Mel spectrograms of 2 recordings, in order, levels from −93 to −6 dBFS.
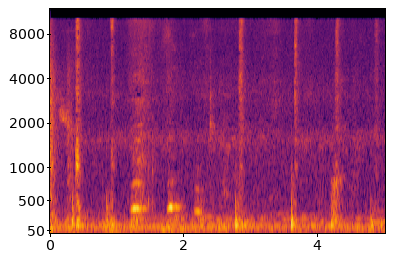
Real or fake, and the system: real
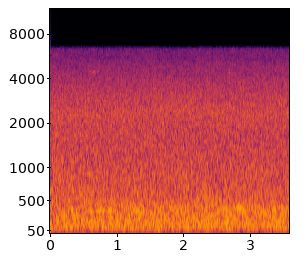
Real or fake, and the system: real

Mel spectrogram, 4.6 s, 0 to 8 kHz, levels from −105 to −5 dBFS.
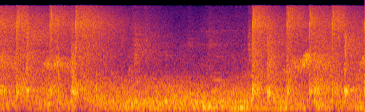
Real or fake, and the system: real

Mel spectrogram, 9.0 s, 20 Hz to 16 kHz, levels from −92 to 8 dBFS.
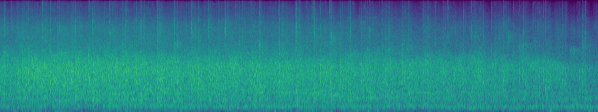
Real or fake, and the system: real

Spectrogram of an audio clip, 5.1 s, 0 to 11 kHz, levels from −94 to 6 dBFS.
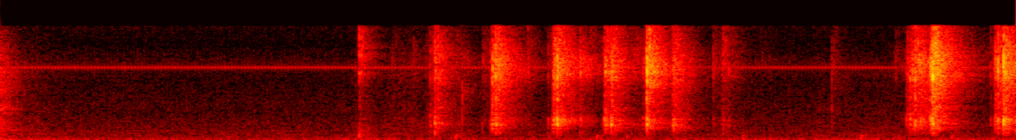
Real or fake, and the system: real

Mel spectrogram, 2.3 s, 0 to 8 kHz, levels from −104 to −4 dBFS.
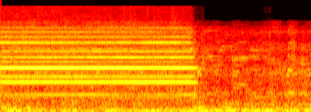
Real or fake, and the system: real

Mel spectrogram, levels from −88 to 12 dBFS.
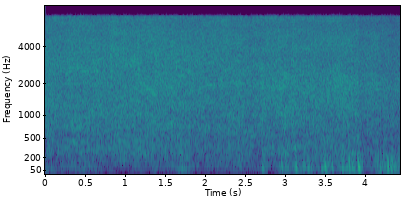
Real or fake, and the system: fake, codec, SNAC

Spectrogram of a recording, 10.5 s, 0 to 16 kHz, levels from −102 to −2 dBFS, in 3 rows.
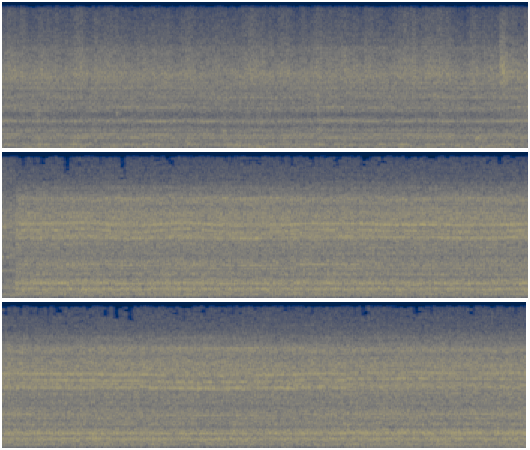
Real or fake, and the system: real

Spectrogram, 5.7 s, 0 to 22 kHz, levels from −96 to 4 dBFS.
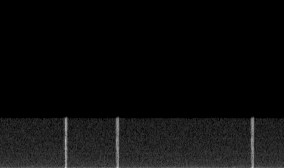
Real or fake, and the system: real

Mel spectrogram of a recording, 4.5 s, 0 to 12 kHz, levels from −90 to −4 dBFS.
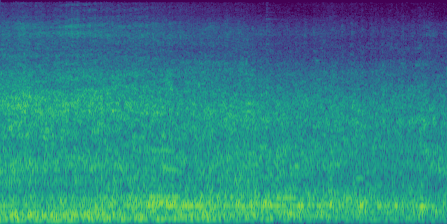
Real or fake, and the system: real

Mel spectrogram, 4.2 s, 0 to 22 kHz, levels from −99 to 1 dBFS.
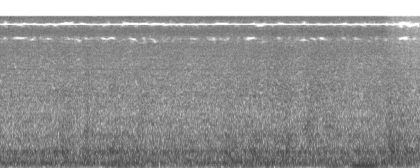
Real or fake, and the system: fake, vocoder, BigVGAN v2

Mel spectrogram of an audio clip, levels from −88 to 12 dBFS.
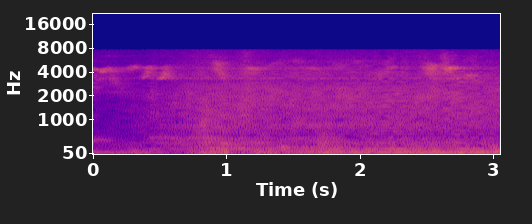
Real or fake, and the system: fake, vocoder, WaveNeXt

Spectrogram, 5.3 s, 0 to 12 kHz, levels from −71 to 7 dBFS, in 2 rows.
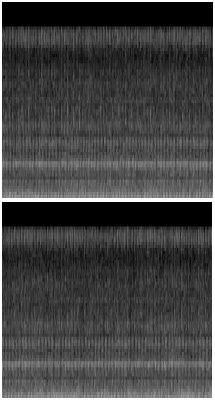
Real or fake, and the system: real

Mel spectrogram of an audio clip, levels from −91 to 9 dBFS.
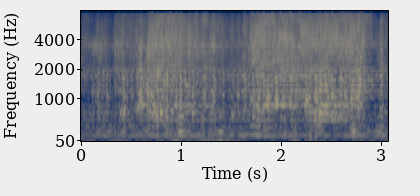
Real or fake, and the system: fake, vocoder, BigVGAN v2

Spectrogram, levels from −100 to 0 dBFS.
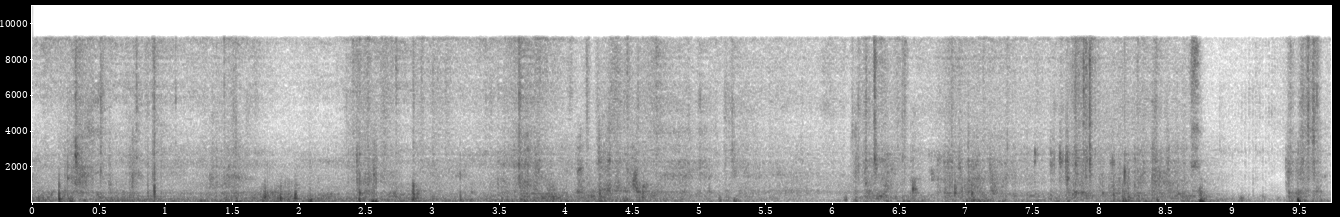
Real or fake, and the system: fake, codec, SNAC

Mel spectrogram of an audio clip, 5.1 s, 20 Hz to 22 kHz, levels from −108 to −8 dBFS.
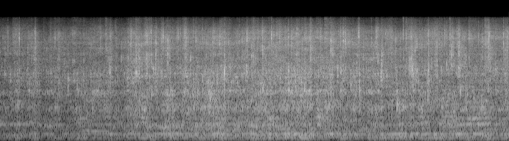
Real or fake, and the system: fake, codec, DAC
